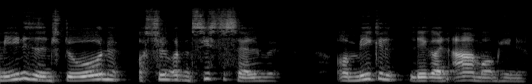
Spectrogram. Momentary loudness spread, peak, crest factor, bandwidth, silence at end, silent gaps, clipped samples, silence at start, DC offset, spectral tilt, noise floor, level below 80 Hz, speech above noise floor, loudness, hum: 12 LU; -14 dBFS; 14 dB; 15.5 kHz; 0.1 s; none; under 0.1%; 0 s; under 0.1%; -3.5 dB/octave; -67 dBFS; -90 dBFS; 38 dB; -29 LUFS; none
